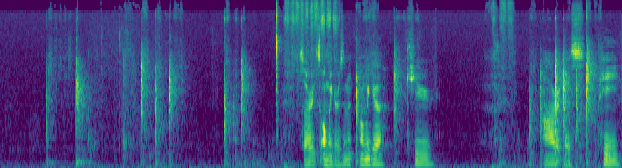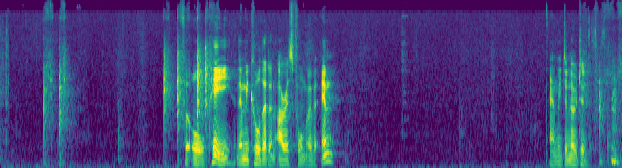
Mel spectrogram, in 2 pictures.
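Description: A man speaks calmly, pausing often.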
